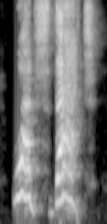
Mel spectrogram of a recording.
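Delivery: high, loud startled question; startled exclaim. Acted. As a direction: gasp it out in shock. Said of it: "exclaimed the tailor".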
